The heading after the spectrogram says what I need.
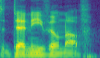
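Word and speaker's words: Denis Villeneuve: pronounce his name as danny vilnov that's how you pronounce his name that's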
